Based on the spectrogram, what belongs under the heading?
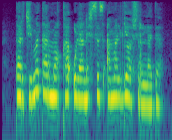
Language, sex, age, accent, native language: Uzbek, female, 18-24, Toshkent shahri, Uzbek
